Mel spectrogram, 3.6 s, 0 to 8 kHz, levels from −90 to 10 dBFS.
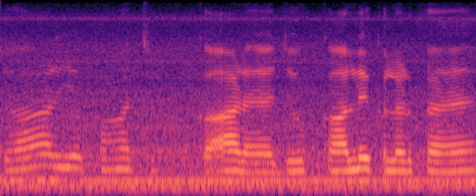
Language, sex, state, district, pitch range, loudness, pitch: Hindi, male, Rajasthan, Bikaner, 135-145 Hz, -17 LUFS, 140 Hz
